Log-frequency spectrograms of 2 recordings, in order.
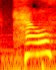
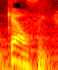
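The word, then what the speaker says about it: Kelce: the winds this month yes I said Kel Kel is actually how you pronounce his name it drives me crazy everyone calls him Kelsey so uh without you know question what a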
